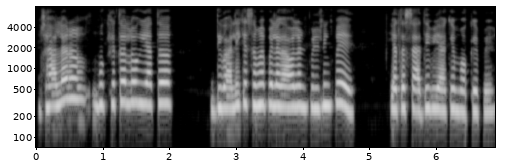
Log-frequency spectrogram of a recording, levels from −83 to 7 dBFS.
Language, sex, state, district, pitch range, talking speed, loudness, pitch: Bhojpuri, female, Uttar Pradesh, Varanasi, 250-300 Hz, 175 wpm, -14 LUFS, 275 Hz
